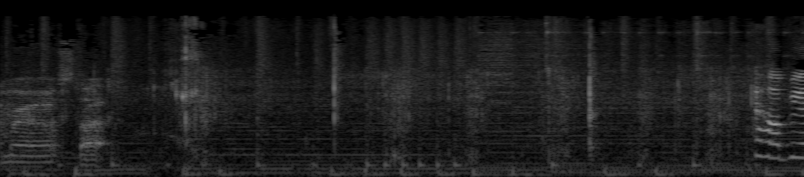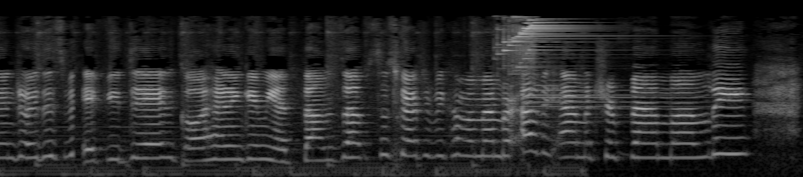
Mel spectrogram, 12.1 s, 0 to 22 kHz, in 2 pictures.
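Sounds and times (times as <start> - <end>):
background music: 9.8 - 11.1.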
